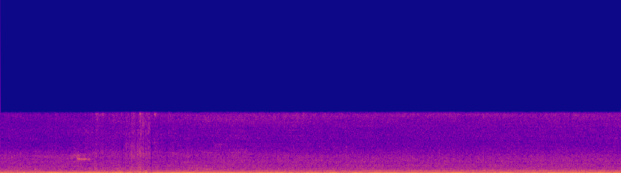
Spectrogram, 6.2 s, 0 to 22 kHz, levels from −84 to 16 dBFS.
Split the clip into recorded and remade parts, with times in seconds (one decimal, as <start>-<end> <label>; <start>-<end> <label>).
0.0-1.1 remade; 1.1-3.8 recorded; 3.8-5.0 remade; 5.0-6.2 recorded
